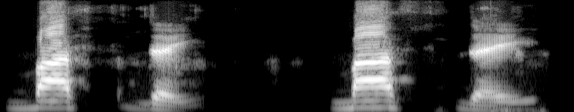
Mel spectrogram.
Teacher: জিহ্বার মাথাটা উপরে দাঁতের সাথে লাগাতে হবে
